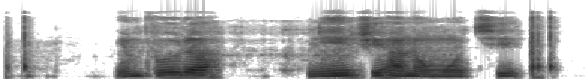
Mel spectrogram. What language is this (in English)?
Kinyarwanda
